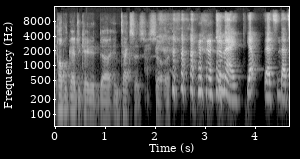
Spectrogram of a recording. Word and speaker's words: Chimay: So Chimay.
